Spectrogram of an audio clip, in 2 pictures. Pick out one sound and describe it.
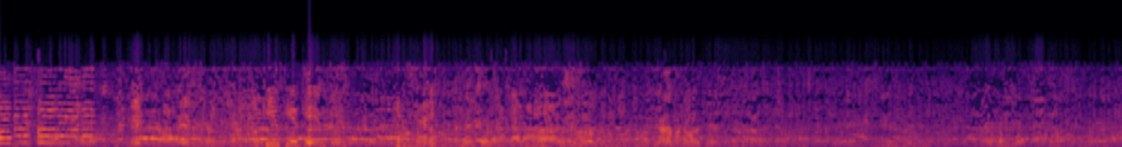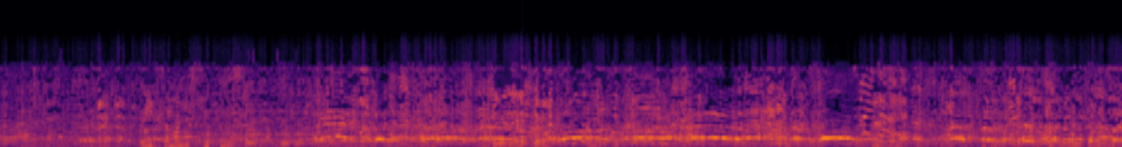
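A large crowd of men chants and calls out loudly outdoors.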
